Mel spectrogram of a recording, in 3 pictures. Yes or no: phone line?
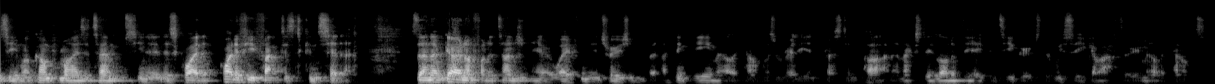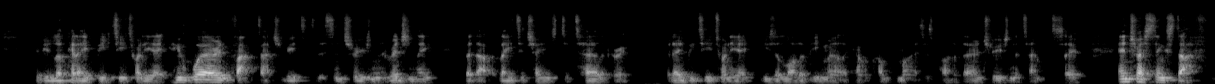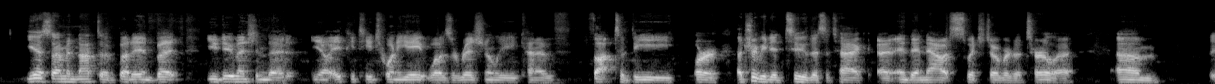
no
